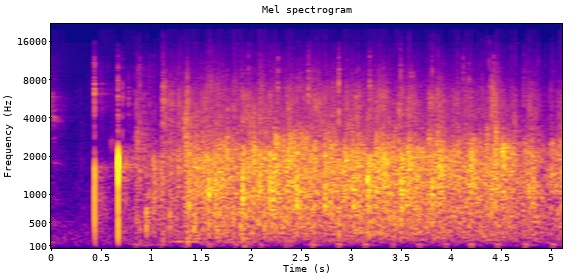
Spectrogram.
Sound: board and audience applauding

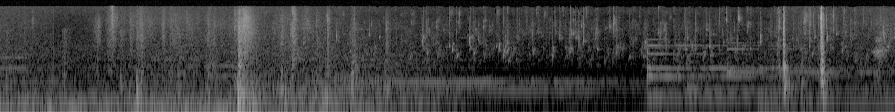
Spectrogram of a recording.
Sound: sound of relaxing fountain

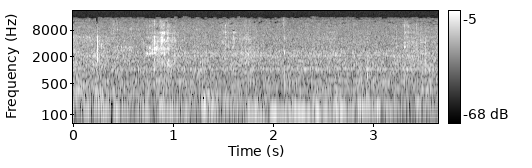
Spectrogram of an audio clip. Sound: crunching noise

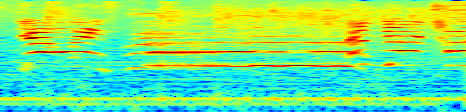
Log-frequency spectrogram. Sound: mom shouting; screeching

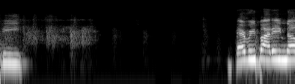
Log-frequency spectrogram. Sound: audience applauding

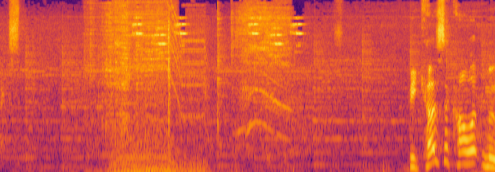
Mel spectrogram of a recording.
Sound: metal clinking, whirring

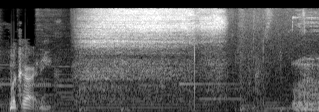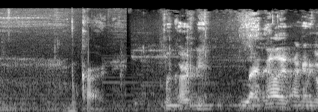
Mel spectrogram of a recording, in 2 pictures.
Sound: inhales loudly

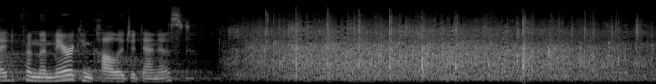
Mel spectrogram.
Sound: applause

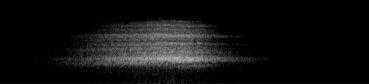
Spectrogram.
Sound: ghostly shriek

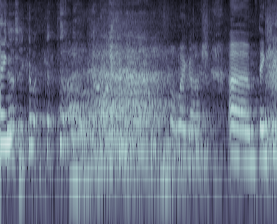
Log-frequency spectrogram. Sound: audience laugh

